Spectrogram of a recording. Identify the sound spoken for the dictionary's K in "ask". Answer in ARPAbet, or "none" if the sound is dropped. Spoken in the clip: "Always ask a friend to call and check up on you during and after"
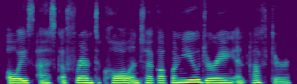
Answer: K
